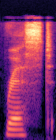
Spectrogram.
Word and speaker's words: wrist: The silent W before an R. words like right, wrong, wrist, and wreck.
